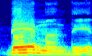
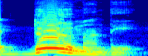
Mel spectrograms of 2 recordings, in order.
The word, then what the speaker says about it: demander: Tenir, segurar, manter, demander, não é demander, não é demander, porque não tem acento, tá vendo? Então não é demander e nem demander, é demander, tá claro?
